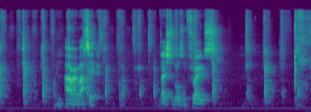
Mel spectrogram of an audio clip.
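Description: A knife chops through peppers on a wooden board.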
